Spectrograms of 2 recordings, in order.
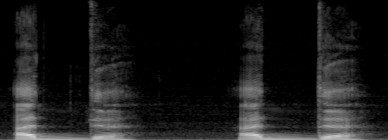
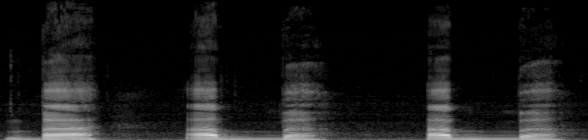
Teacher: if there is a sukoon on the ba, that means that there will be a qalqala sound, or vibrating sound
